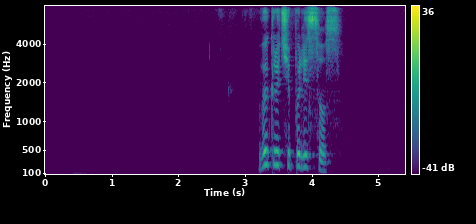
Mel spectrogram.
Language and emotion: Russian, neutral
